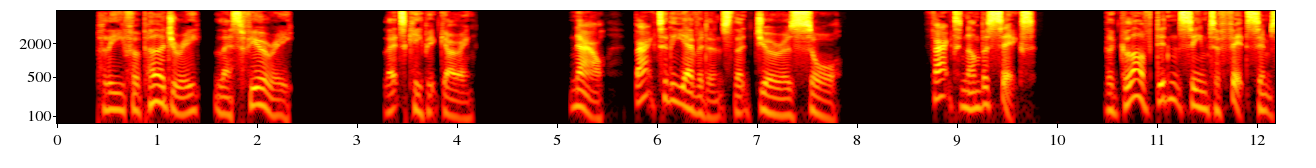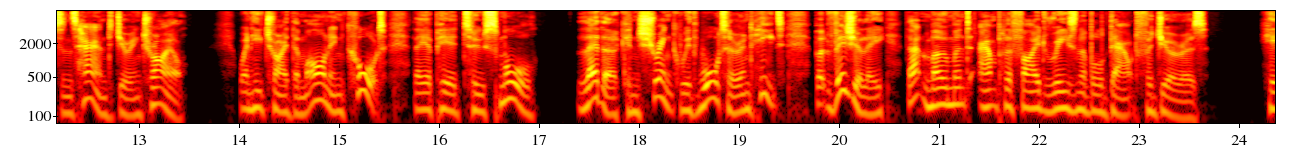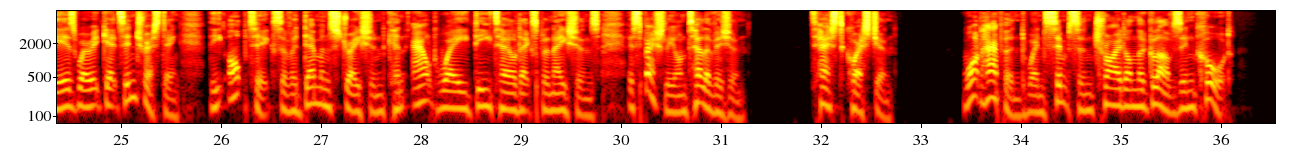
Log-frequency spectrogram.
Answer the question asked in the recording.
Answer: Correct answer. They appeared too small.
